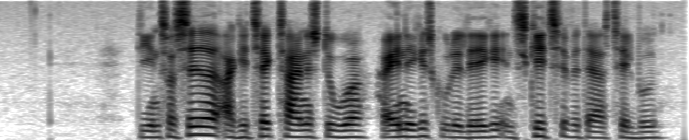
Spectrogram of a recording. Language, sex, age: Danish, male, 36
